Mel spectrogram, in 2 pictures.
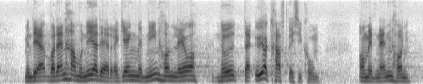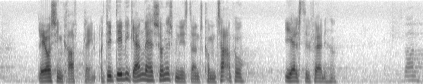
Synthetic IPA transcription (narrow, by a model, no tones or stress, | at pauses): mend̥e̝æɐʋɒɾænɦɑ̈mo̝ne̝̰ːɐd̥e̝æd̥ʁaɡ̥e̝ɐeŋn̩med̥en̩e̝ːnəɦɒ̽n̰lɛːʊɐnɔ̽ːð̞̩ˠd̥ɑ̈ʔøːɐkʰʁɑ̈fd̥ʁisikʰo̝n̩ | ɒ̽med̥en̩ænn̩ɦɒ̽n̰ | lɛːʊɐsinkʰʁɑ̈fd̥̚pʰlɛ̰ːnɒ̽d̥e̝ɐd̥e̝ʋiɡ̥æɐnəʋe̝hæsɔ̽nhesminisd̥ɐːnskʰɔ̽mən̩t͡sʰɑ̰̈ːpʰɒ̽ | iæl̰sd̥ʰe̝lfæɐdie̝ð̰ˠ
